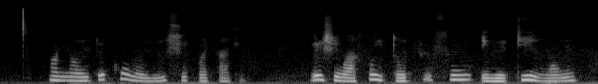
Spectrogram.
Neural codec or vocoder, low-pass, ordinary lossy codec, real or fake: codec, 44.1 kHz, 2.6 kbps, DAC; 14.4 kHz; none; fake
